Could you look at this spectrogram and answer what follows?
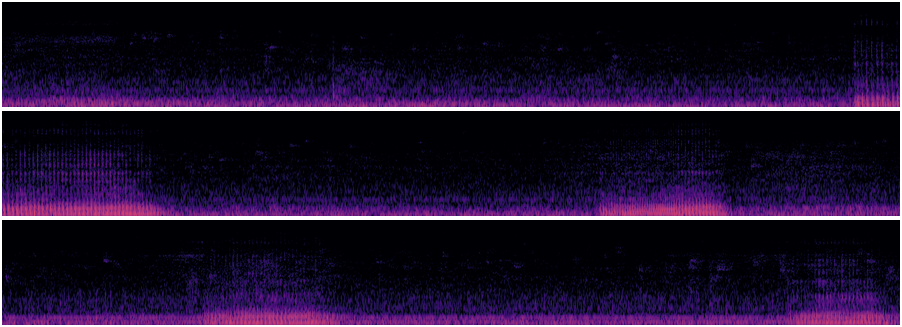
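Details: Snoring from a sleeping pug: four rumbling, rattly snores spaced a few seconds apart over steady room hum.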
